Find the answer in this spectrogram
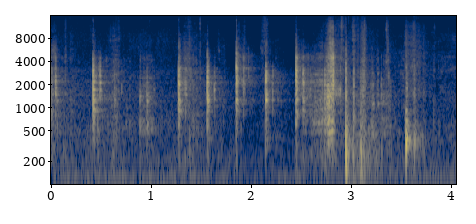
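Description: Hockey stick knocking against the puck while stickhandling and shooting: a run of sharp clacks, about two a second, with one heavier knock about three seconds in.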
